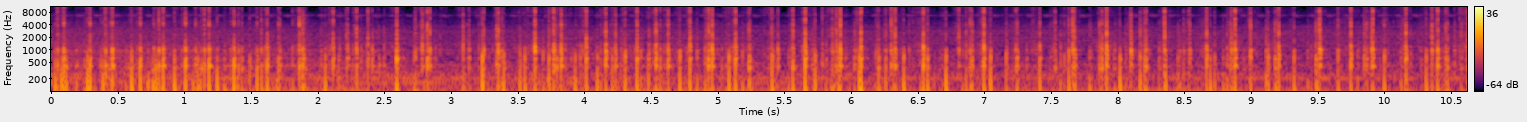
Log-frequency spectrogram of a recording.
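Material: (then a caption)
Plastic. Fingertips tap the walls of two identical clear disposable plastic cups with green rims, hollow and empty and held one in each hand, and the cups are knocked together. A steady, rapid run of short, dull, hollow clicks and taps, mostly low in tone with little bright edge, each dying away almost at once.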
